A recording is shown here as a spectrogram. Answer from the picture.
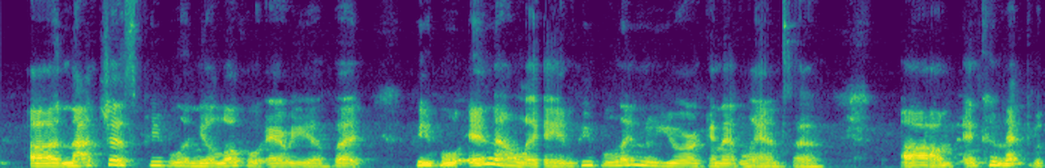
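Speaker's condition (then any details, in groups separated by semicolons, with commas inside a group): No condition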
